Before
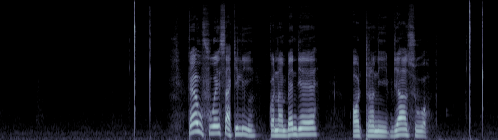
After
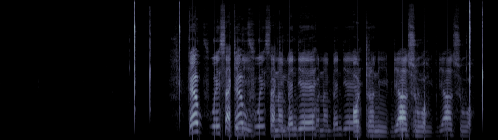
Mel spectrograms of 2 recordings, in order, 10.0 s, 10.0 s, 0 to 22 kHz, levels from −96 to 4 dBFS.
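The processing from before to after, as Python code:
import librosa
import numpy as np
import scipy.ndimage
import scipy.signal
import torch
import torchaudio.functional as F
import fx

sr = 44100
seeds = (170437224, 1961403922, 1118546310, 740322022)

y = fx.octave_divider(x, sr, octaves=1, level_db=-6.0)
y = scipy.signal.sosfilt(scipy.signal.butter(2, 1500.0, 'highpass', fs=sr, output='sos'), y)
y = fx.tremolo_random(y, sr, seeds[0], hz=3.5, depth_pct=55)
y = fx.lowpass(y, sr, hz=3100.0, slope=12, at=(7.5, 8.16))
y = y + 10.0 ** (-9.0 / 20.0) * np.pad(y, (int(901 * sr / 1000.0), 0))[:len(y)]
y = fx.buffer_crackle(y, sr, first_s=0.98, period_s=0.15, block=128, kind='repeat')
y = fx.upward_expand(y, sr, threshold_db=-57.0, expansion=2.5, at=(3.92, 4.32))
y = F.gain(torch.from_numpy(y), 4.0).numpy()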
